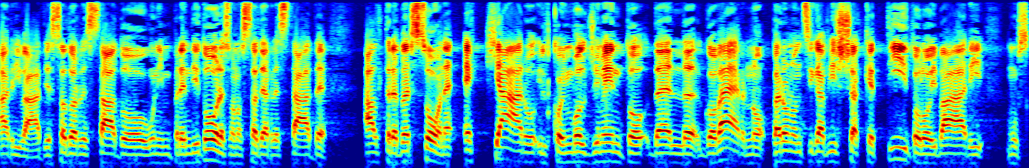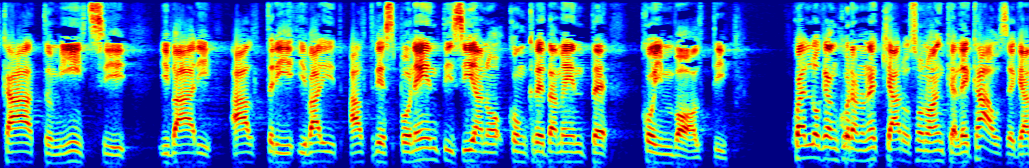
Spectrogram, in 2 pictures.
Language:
Italian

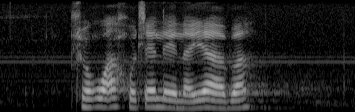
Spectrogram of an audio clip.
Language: Northern Sotho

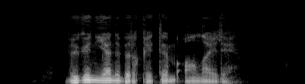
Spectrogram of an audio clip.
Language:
Uyghur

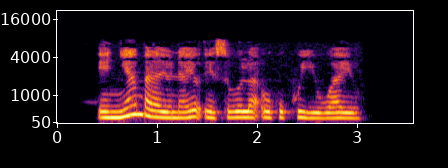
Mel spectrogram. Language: Ganda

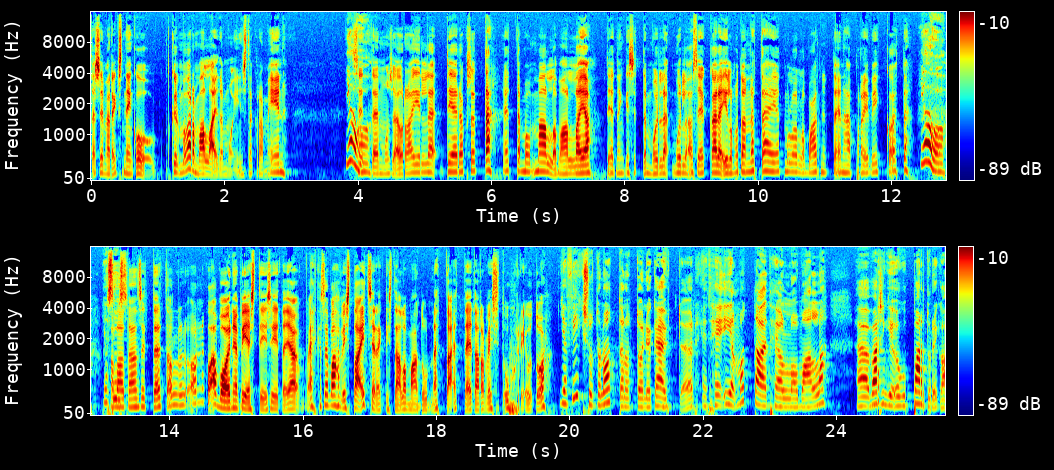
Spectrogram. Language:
Finnish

